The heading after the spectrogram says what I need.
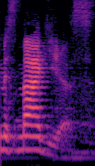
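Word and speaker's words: Mismagius: Plus, in the anime, it's always been Miss Magius.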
